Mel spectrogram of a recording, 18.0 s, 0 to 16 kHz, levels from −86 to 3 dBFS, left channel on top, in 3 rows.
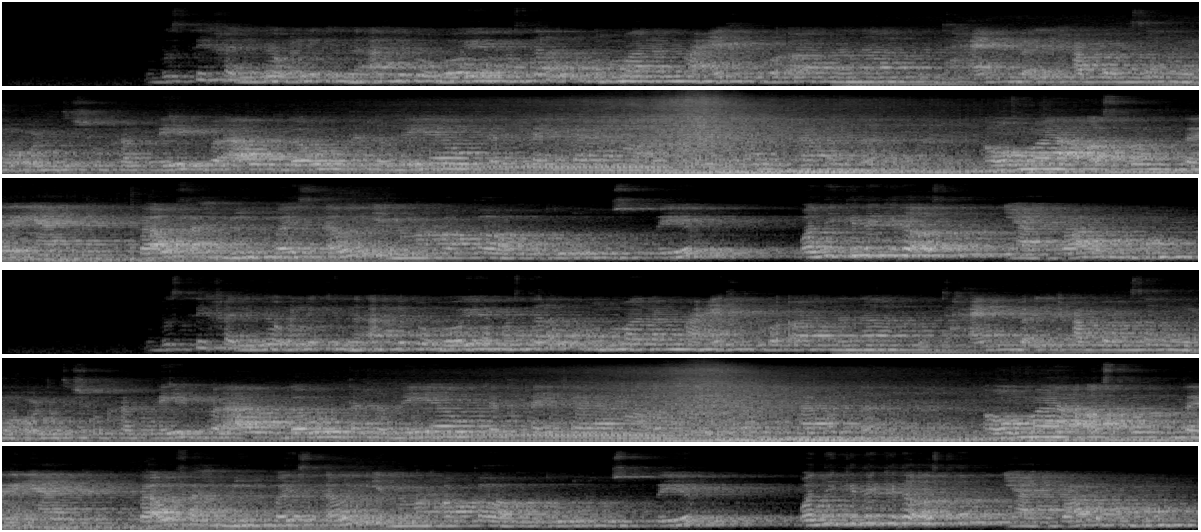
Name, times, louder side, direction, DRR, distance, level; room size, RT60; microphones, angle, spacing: voice 1, 0.7-15.4 15.9-17.9, equal, 15° right, -4 dB, 2.7 m, -30 dB
Motorcycle / Engine, 4.1-13.9, equal, 50° left, 3.0 m, -36 dB
15.5 x 13.5 x 2.4 m, 2.3 s
head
